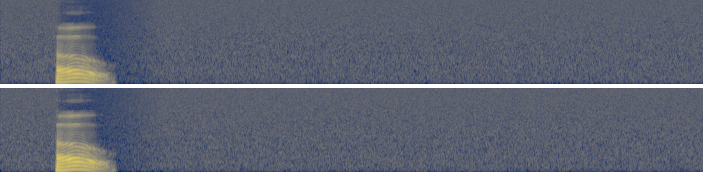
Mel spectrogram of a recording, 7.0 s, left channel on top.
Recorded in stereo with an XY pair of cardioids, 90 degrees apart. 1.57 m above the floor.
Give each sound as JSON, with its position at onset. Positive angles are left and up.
{"t": 0.6, "sound": "a man speaking", "azimuth_deg": -20}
